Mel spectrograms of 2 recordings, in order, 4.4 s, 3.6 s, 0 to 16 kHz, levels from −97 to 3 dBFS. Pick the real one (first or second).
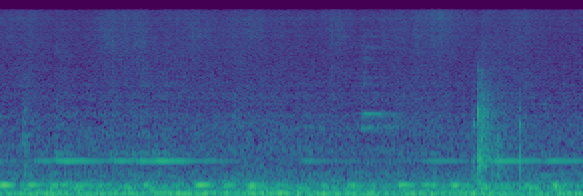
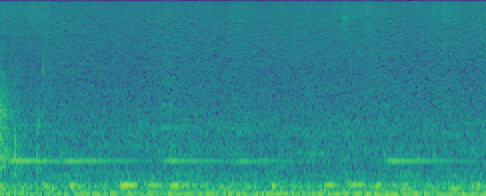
second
